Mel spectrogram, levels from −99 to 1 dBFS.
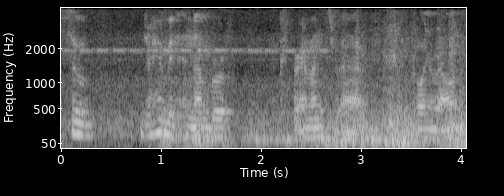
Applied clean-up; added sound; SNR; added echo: none; Subway, metro, underground; 1 dB; none.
